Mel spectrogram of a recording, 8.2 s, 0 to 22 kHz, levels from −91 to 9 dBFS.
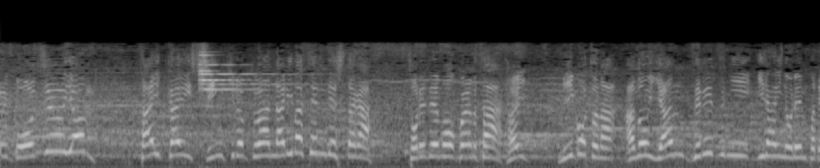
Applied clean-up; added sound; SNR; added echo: none; Bell; 10 dB; none.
